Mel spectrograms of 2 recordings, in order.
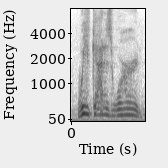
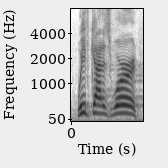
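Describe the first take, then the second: First: Hushed "We've got His Word". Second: Said in the usual way. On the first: Shown as a demonstration. Pastor softly stating the truth, hushed. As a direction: say it almost under the breath.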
